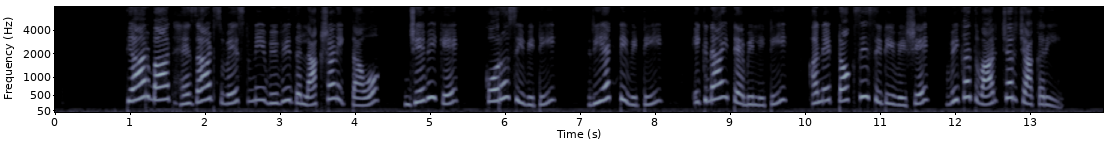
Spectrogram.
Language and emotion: Gujarati, neutral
